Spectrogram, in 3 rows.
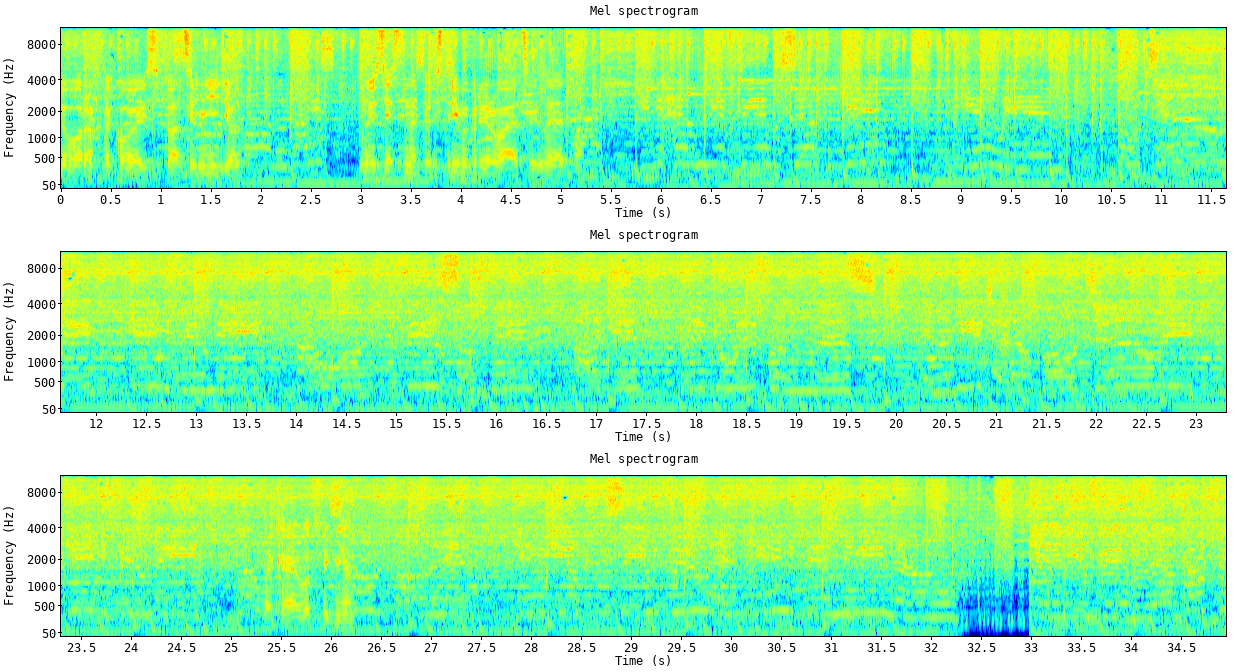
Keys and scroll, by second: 0.7 ctrl+z, 1.4 ctrl+z, 2.3 ctrl+shift+z, 26.4 b.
